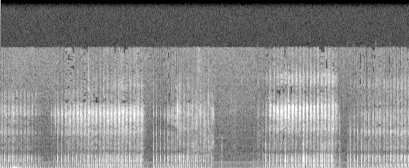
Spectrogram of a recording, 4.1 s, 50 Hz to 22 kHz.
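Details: Head scratches and cuddles set six-month-old kitten Tora purring, captured with a 3DIO binaural mic; rich low purr in repeated breathing pulses, broken by a brief quiet pause in the middle before resuming.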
